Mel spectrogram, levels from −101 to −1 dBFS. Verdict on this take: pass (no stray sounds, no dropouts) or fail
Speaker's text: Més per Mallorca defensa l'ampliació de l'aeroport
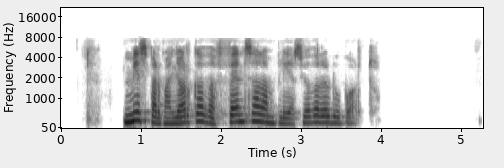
pass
